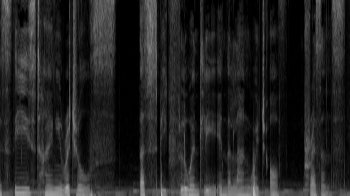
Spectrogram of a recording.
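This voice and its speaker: A soft-spoken woman talks in a calm tone at a very slow pace. Music plays in the background. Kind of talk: poetic voiceover vlog narration. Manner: slow, calm.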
